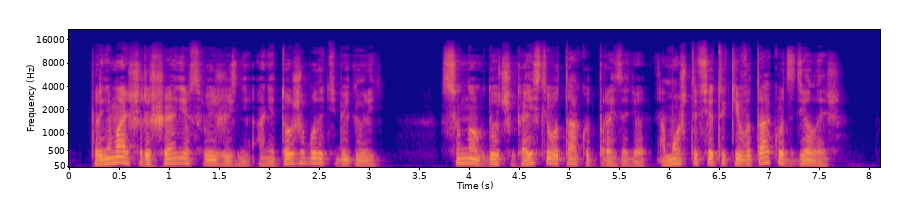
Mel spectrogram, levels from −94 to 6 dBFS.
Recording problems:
none

